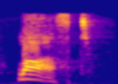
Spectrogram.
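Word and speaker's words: laughed: بعد كده اي دي لافت، طبعا بنطقها الاي دي بنطقها كانها ت لافت.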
